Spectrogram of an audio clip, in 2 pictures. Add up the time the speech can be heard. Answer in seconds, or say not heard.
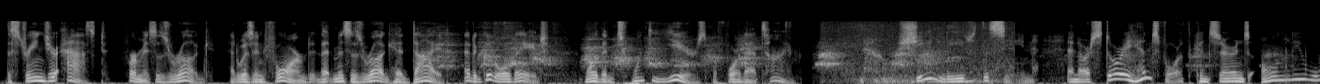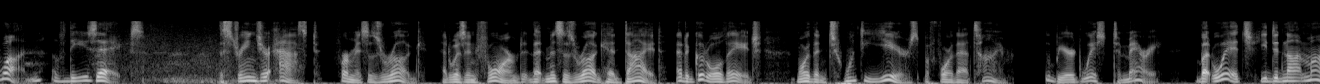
25 s.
